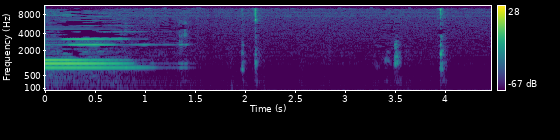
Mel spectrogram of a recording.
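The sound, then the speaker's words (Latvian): A loud, steady electric parliamentary bell rings for about a second to call a vote on a committee proposal, then cuts off, followed by a few faint, scattered clicks in otherwise quiet surroundings. “Lūdzu, zvanu, balsosim par pirmo sociālo un darba lietu komisijas iesniegto priekšlikumu.”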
